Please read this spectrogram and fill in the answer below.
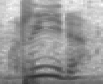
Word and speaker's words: rira: sílaba, tendríamos la palabra rira, que significa la sangre, perteneciente al género masculino. Como se pudo percibir, el acento está sobre una sola sílaba, que en este caso sería ri.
